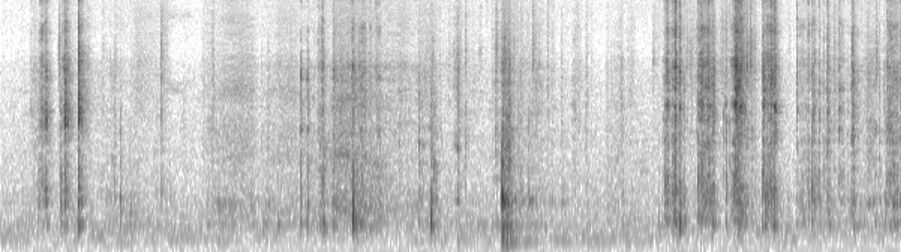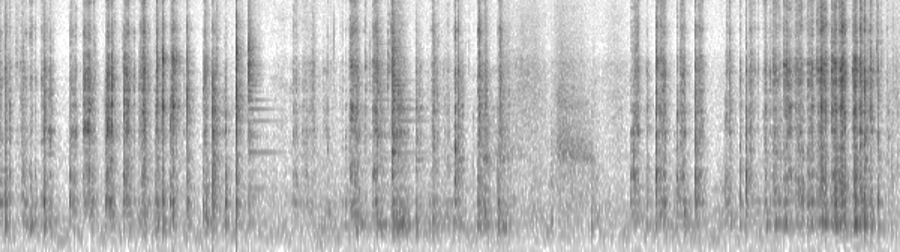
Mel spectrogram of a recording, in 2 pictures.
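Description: Scraping dried clay off a clay pot with a thin tool, in bursts of quick strokes with quieter pauses between, over a metal tray.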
